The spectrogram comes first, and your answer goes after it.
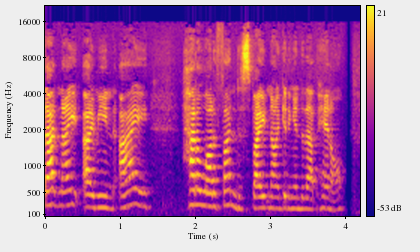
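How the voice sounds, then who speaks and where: A woman speaks in an animated way, her fairly high voice bright and sharp, with lively intonation. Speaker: vlogger. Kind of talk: casual vlog storytelling. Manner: fast.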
